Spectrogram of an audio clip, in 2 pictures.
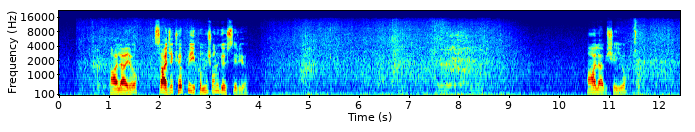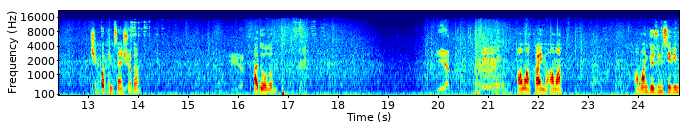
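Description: A man talks calmly and close to a microphone, in bursts.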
